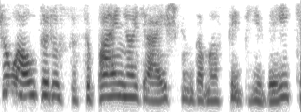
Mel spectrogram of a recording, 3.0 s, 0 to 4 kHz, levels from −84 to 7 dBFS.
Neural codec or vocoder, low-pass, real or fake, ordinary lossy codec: none; 3.6 kHz; real; AAC, 32 kbps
